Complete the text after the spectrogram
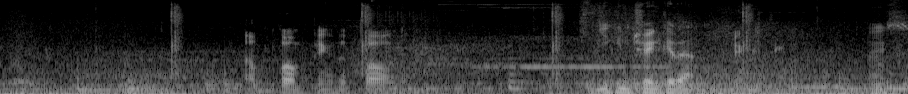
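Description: Game spell effects chime and whoosh.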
